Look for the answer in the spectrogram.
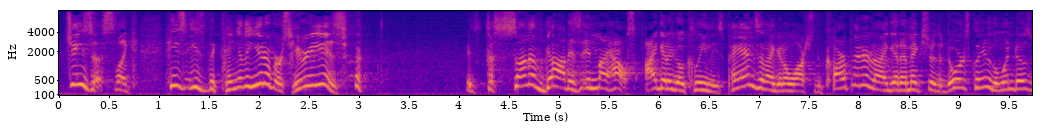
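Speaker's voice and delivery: high, loud, flustered hostess voice; mock-frantic Martha fretting over the house. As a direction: panic about the perfect house. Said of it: "she's, like, freaking out".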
